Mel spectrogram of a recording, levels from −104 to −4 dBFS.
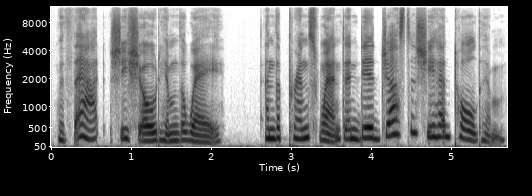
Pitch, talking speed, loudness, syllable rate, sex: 220 Hz, 200 wpm, -18 LUFS, 4.2 syllables/s, female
